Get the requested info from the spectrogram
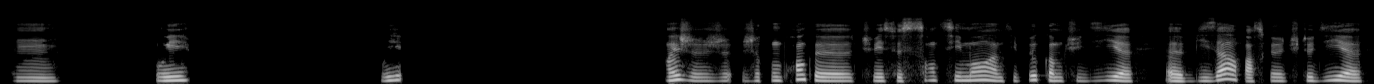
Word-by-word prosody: Mmh 160 -1 -5
mh, 155 - -14 1.0
oui. 180 +3 +4 1.9
Oui. 185 +4 +1 2.7
Ouais, 195 +4 +6
je 170 -6 -4
je 160 +1 -10
je 165 0 -10
comprends 180 +7 +1
que 165 -6 +3
tu 170 - -8
aies - - +2
ce 165 0 -5
sentiment, 190 +3 0
un 170 -2 +1
petit 165 +1 -15
peu, 200 +6 +1
comme 175 -5 -1
tu 160 +1 -14
dis, 175 +4 -2
heu 160 -2 +5 0.4
heu, 155 -1 +5
bizarre 165 +10 +3
parce 150 -2 -2
que 165 -1 -4
tu 155 - -16
te 175 - -3
dis, 185 +4 +1
heu: 160 -3 +4
170 Hz, 125 wpm, -23 LUFS, 160-190 Hz, 2.7 s, Ouais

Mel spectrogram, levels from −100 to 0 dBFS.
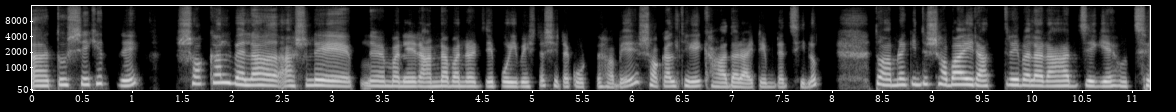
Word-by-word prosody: আ - - +1 0.2
তো - - -1 0.2
সেক্ষেত্রে 265 -4 -1 0.6
সকাল 315 +4 +1
বেলা 245 -2 +4 0.3
আসলে 235 +2 0 0.5
নের 210 -1 +1
মানে 195 -1 +1
রান্না-বান্নার 195 0 0
যে 190 - +1
পরিবেশটা 190 +2 0
সেটা 200 -4 -5
করতে 175 0 -7
হবে, 165 +2 -5 0.2
সকাল 200 -3 -1
থেকেই 205 -1 +1
খাওয়া-দাওয়ার 175 -2 -1
আইটেম 170 +2 -6
টা 165 - -4
ছিল। - - -7 0.6
তো - - -7
আমরা 245 +2 +2
কিন্তু 275 +1 -1
সবাই 265 0 +5 0.2
রাত্রেবেলা 225 0 +2
রাত 215 +1 +2
জেগে 200 -1 +2
হচ্ছে 195 +3 -3
210 Hz, 150 wpm, -24 LUFS, 190-245 Hz, 0.6 s, সবাই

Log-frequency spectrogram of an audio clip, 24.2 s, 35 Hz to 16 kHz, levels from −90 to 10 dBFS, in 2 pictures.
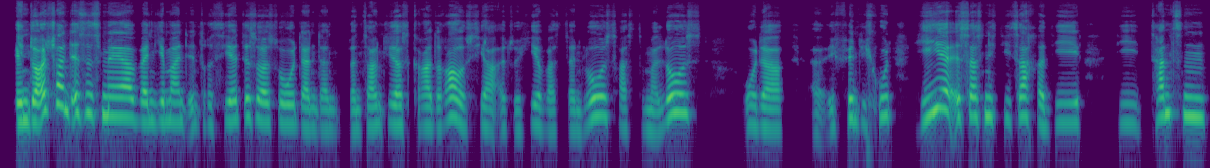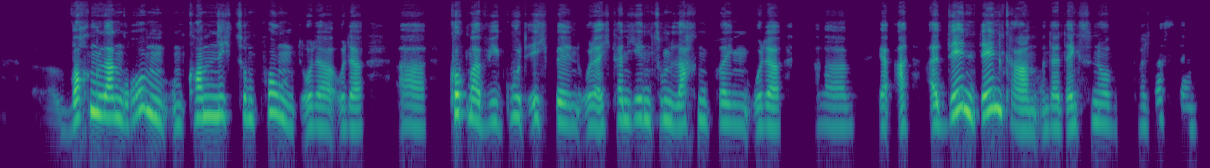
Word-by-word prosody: In 190 +1 +6
Deutschland 285 - +7
ist 255 +1 +3
es 245 -1 -2
mehr, 230 -3 +3
wenn 190 0 +2
jemand 195 0 -3
interessiert 195 +4 -5
ist 225 -1 -2
oder 190 -2 +3
so, 180 -1 -3
dann 155 -2 -2
dann 150 0 -11
dann 145 +1 -9
sagen 160 +2 -4
die 180 - -16
das 170 -1 -1
grade 160 0 -3
raus: 205 -9 +2
„Ja, 155 -4 -5
also 145 -1 -15
hier, 165 +2 -8
was 140 0 -12
denn 140 -1 -12
los? 230 +3 +1
Hast 155 -2 -13
du 145 - -19
mal 135 -2 -9
Lust?” 265 +3 +2 0.4
oder, 160 -3 -2 0.3
äh, - - -17
„Ich 150 - -15
finde 220 -2 -2
dich - - -11
gut.” 235 +1 -5 0.2
Hier 280 +8 +4
ist 220 - -1
das 230 -1 +2
nicht 235 0 -2
die 215 - -14
Sache. 230 -5 0
Die 185 +3 -9 0.4
die 185 -3 -16
tanzen 235 0 +1 0.7
wochenlang 225 - +5
rum 245 -1 +1
und 175 +2 -15
kommen 230 +2 +3
nicht 235 0 -2
zum 215 -2 -4
Punkt 245 - -1
oder 165 -2 -4
oder, 160 0 -3 0.3
äh: 165 -2 -7 0.2
„Guck 255 -1 +7
mal, 200 -5 +2
wie 195 0 -7
gut 225 +6 -6
ich 215 0 -6
bin” 185 -3 -2
oder 170 -1 -2
„Ich 160 - -7
kann 205 0 -4
jeden 215 0 -3
zum 205 -1 -5
Lachen 185 +3 -4
bringen” 180 -2 -7
oder 160 -1 -1 0.3
aber, 165 -1 -12 0.3
ja, 170 - -2
ah, 175 - -2
den 250 - +5
den 285 +4 +7
Kram 150 -3 -1
und 150 +3 -15
da 160 - -2
denkst 160 +5 -4
du 195 - -13
nur: 175 -2 -8 0.2
„Was 165 -1 -18
ist - - -36
das 205 0 -14
denn?” 160 -2 -19
190 Hz, 205 wpm, -26 LUFS, 165-230 Hz, 0.7 s, Deutschland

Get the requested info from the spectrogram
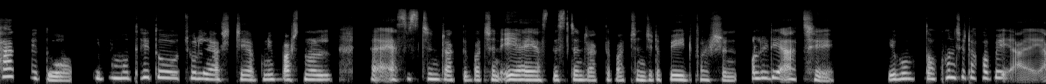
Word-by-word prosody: থাকবে 360 -4 +2
তো। - - +4 0.5
ইতিমধ্যেই 290 +3 -1
তো - - +4 0.3
চলে 265 -3 +3
আসছে। 225 +1 -6
আপনি 225 +3 -2
পার্সোনাল 220 0 +3 0.5
অ্যা - - 0
অ্যাসিস্ট্যান্ট 240 +2 0
রাখতে 205 -2 -2
পারছেন, 205 +1 0
AI 215 -1 +7
অ্যাসিস্ট্যান্ট 205 +1 -1
রাখতে 190 +2 -6
পারছেন 200 +2 -3
যেটা 210 +1 -2
পেইড 215 -2 +5
ভার্সন 200 -3 -1 0.2
অলরেডি 290 +2 +2 0.2
আছে। 235 - -1 0.7
এবং 255 +3 +2 0.2
তখন 270 +5 +1
যেটা 320 -2 -2
হবে 295 +1 +1 0.2
আই - - -7
225 Hz, 150 wpm, -21 LUFS, 210-285 Hz, 0.7 s, AI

